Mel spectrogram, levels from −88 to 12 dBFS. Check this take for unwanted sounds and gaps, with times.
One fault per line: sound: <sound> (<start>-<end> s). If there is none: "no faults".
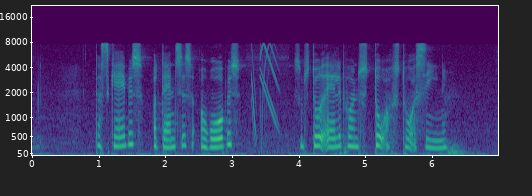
sound: chirp (3.3-3.8 s)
